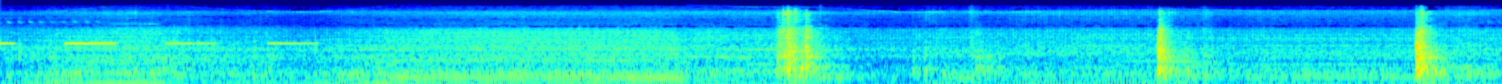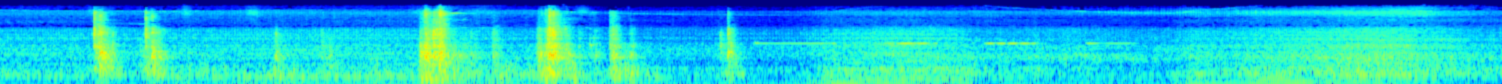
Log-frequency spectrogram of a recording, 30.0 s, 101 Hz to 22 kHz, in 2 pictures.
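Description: CAT 432F2 backhoe loader's diesel engine running as the machine drives and works its loader arm. A reversing alarm beeps four times near the start and four times again about two-thirds through. A string of sharp knocks comes in the middle, the loudest close together past the midpoint.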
